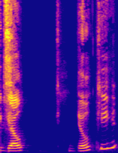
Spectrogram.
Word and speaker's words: Gilkey: Corey Gilkey. I don't want to mispronounce his last name. It's Gil Key, like Key.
